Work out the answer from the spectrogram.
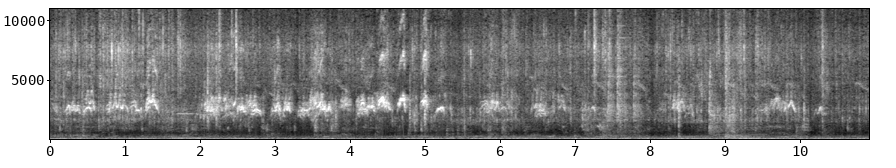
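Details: Thirty farm ducklings during feeding; dense, almost unbroken chatter of high wavering peeps for several seconds, thinning later, set against a steady deep rumbling background.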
